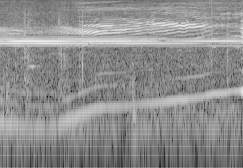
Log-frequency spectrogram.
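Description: Golf cart's motor whining as the cart drives. Its pitch dips low near the start and then climbs slowly and evenly, over a steady high-pitched whine.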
